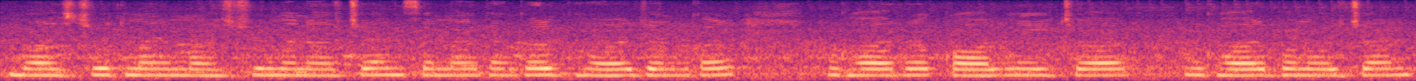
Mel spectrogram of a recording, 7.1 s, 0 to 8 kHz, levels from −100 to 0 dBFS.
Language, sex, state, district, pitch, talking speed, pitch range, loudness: Odia, female, Odisha, Sambalpur, 230 Hz, 145 wpm, 230-240 Hz, -15 LUFS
